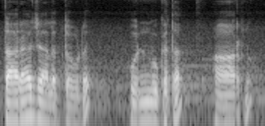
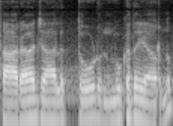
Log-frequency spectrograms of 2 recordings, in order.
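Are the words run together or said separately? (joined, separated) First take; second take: separated; joined. First: The words are split apart and said separately. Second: The words are run together as one joined form.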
